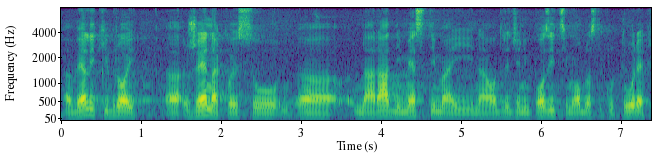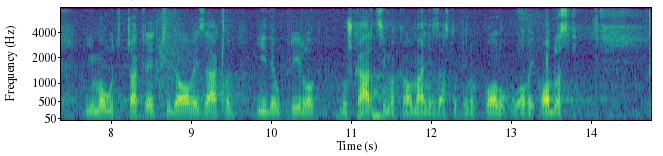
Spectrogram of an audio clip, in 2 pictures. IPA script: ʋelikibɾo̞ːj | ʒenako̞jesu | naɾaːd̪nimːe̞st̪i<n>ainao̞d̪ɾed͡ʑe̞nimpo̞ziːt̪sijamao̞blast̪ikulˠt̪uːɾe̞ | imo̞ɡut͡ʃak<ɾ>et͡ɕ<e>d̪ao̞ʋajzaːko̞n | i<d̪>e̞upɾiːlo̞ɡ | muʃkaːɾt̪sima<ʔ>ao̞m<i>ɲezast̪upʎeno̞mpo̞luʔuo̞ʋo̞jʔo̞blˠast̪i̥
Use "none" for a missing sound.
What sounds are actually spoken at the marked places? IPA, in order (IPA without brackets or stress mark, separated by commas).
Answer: m, ɾ, i, d̪, k, a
